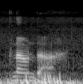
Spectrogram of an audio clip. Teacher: you'd be more likely to shorten this to pnawn da, just pronouncing that P at the start, pnawn da. And that means literally good afternoon.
